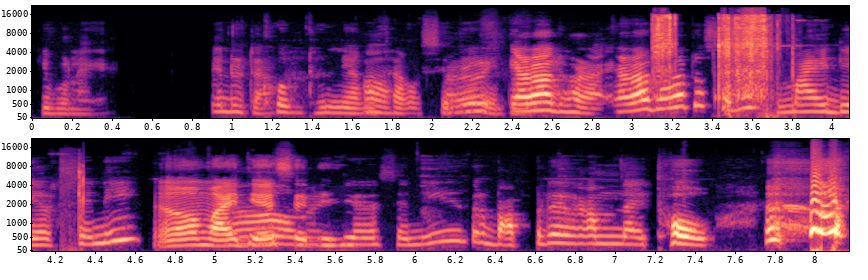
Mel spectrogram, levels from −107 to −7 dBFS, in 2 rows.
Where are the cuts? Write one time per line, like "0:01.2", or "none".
0:03.7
